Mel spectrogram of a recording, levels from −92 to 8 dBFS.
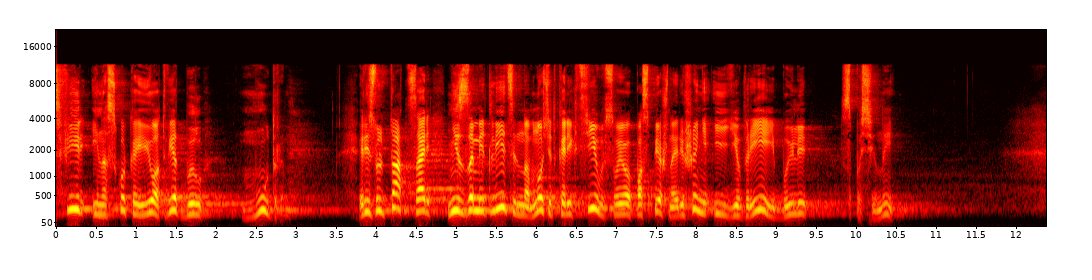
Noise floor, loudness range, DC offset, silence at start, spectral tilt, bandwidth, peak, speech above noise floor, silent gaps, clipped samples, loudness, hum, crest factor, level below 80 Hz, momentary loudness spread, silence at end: -67 dBFS; 8 LU; under 0.1%; 0 s; -2 dB/octave; 12 kHz; 0 dBFS; 43 dB; none; under 0.1%; -23 LUFS; none; 24 dB; -78 dBFS; 11 LU; 0.05 s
